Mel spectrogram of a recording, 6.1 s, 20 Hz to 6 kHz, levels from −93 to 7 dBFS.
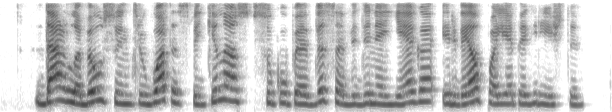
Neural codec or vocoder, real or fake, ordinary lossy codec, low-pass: none; real; MP3, 48 kbps; 5.4 kHz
